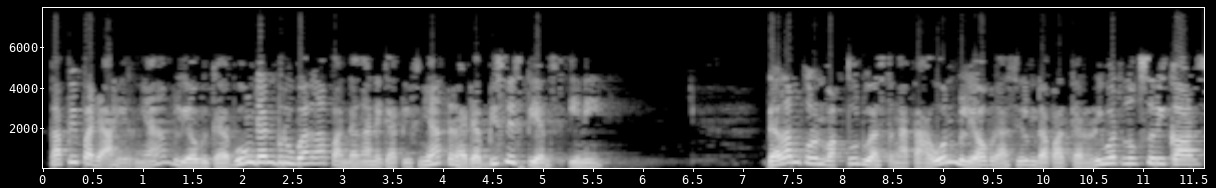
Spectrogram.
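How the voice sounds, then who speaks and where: A woman reading a formal scripted introduction of a speaker as an emcee. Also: mid-range voice. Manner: formal, announcing tone. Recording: echoey hall, dull lo-fi sound.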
